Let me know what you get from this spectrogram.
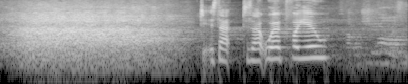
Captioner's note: audience laughs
